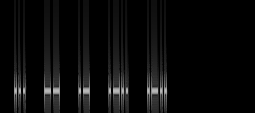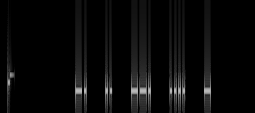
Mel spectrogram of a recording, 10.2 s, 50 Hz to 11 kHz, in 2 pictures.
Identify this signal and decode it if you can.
Morse code, heard as a keyed tone, about 28 wpm, spaced as for 16 wpm, 700 Hz. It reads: SMALL NIGHT
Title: 3x Character Spacing - Top 300 Words - 28wpm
